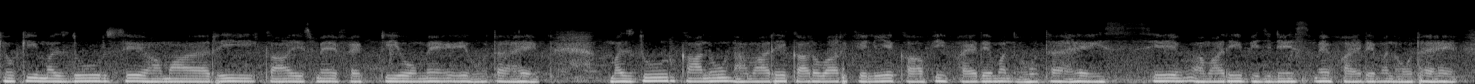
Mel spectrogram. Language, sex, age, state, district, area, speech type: Urdu, male, 30-45, Uttar Pradesh, Gautam Buddha Nagar, urban, spontaneous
